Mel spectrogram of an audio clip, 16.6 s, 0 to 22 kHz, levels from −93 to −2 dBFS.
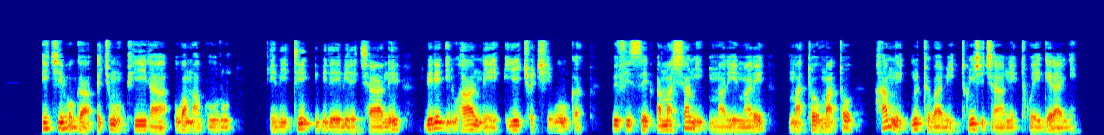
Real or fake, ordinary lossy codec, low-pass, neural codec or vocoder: fake; MP3, 48 kbps; 7.2 kHz; codec, 16 kHz, 4 kbps, FunCodec, trained on Chinese and English, 50 frames a second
